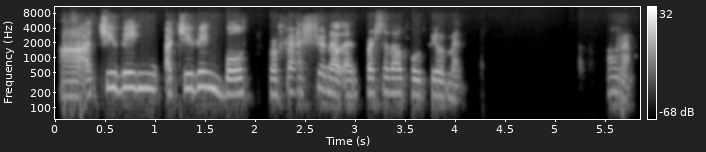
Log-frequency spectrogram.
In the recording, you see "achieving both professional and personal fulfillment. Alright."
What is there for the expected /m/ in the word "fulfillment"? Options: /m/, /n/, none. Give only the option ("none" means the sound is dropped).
/m/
